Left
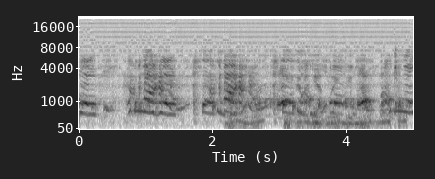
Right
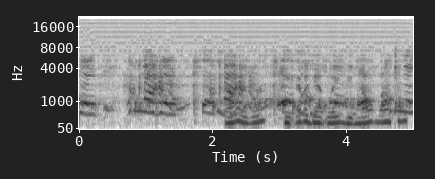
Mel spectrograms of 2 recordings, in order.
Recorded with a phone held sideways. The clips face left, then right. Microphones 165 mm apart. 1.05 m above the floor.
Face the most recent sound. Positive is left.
turn(degrees=-55)  # may be behind; listen again after turning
